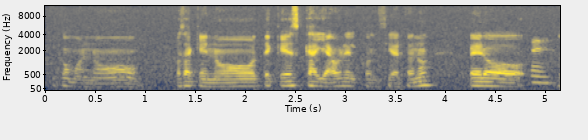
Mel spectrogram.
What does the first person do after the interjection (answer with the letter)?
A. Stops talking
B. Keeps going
B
